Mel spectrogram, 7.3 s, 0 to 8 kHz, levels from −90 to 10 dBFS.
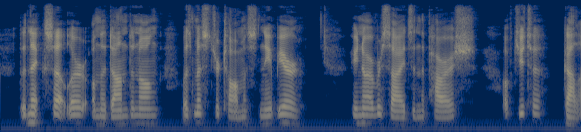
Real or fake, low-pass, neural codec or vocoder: real; 7.2 kHz; none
